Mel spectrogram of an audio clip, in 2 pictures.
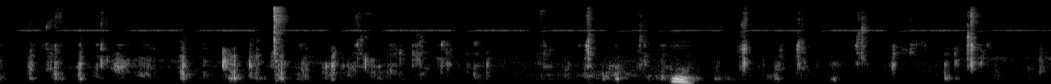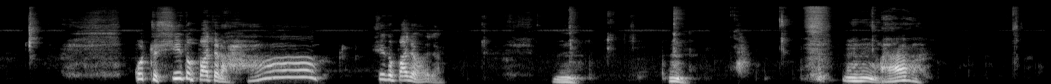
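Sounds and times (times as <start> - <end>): chewing and lip smacks: 0.0 - 11.0.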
